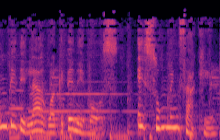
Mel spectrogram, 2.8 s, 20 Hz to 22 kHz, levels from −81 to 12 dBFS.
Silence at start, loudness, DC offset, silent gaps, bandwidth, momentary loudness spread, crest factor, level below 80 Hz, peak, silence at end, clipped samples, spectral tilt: 0 s; -14 LUFS; under 0.1%; none; 16.5 kHz; 5 LU; 14 dB; -34 dBFS; 0 dBFS; 0 s; under 0.1%; -4 dB/octave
